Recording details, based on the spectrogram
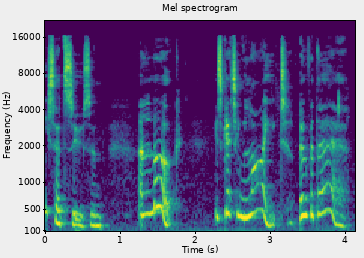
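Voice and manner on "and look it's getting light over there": high, wondering call to look; excited discovery. Acted. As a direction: point it out excitedly, pitch lifted high. Susan points out the light.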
